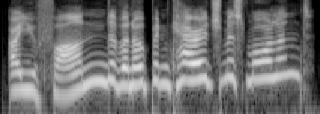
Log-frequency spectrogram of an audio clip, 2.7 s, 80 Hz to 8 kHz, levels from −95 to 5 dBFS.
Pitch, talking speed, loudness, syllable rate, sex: 280 Hz, 200 wpm, -16 LUFS, 5.6 syllables/s, female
